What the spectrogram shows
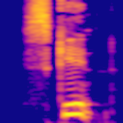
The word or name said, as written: skin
